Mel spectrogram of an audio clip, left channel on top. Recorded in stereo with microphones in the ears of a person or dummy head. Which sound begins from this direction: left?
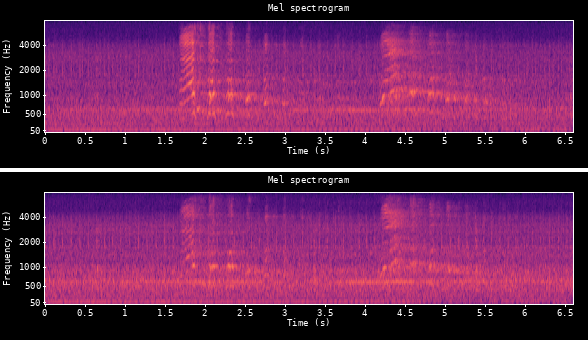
Laughter, at 1.7 s.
